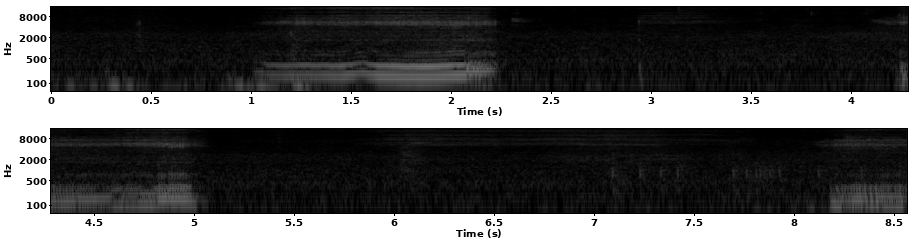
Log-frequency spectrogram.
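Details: Loud, low, droning snores from a sleeping Corgi dog, three breath-length bursts separated by quiet pauses.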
